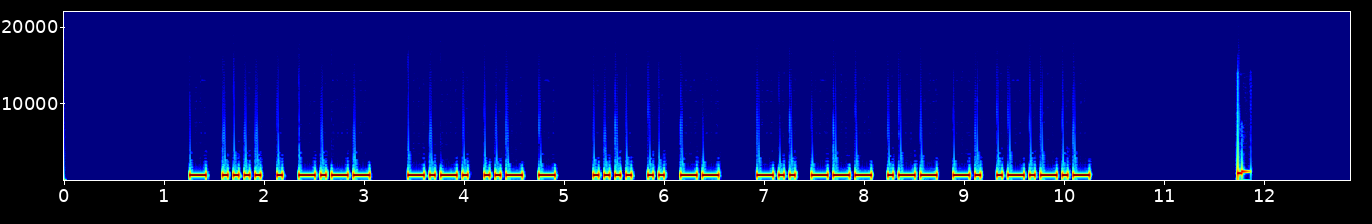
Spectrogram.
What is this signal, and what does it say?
Morse code, heard as a keyed tone, about 22 wpm, 700 Hz. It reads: THEY CUT HIM DOWN.
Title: Sentences from Top 1000 Words - Review Part 1 - 22wpm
